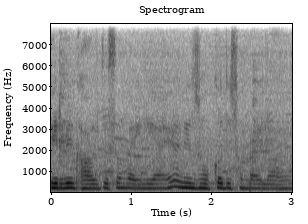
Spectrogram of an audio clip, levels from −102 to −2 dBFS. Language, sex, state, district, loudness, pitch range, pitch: Marathi, female, Maharashtra, Sindhudurg, -17 LUFS, 200-225 Hz, 210 Hz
